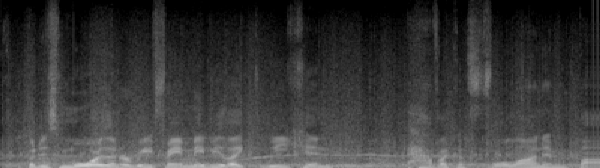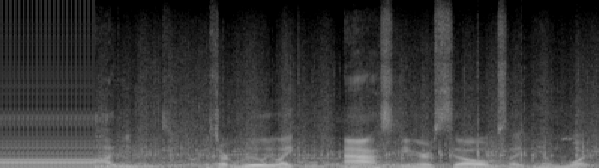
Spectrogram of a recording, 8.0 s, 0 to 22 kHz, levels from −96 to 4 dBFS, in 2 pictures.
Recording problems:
chatter from many people; loud; throughout; 10 dB below the speech
audio freezing; at 4 s for 0.5 s

